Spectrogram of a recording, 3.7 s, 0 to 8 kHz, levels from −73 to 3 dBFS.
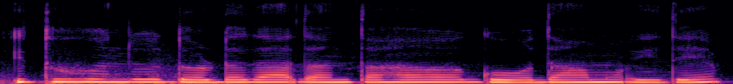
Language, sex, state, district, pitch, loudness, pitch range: Kannada, female, Karnataka, Bidar, 225 Hz, -16 LUFS, 220-235 Hz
